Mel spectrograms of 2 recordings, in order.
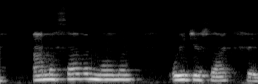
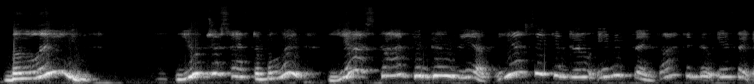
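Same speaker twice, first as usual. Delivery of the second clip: much higher, ringing out Believe like a revival preacher; fervent preaching; 9 semitones higher, 4 dB louder than usual. Retold or imitated. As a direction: lift them up with fiery conviction. Quoting a woman preaching belief.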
